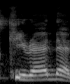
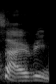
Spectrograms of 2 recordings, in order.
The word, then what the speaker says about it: Kirene: It's Kirene, not Cyrene. That's why I forgot. Kirene, easy to remember.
